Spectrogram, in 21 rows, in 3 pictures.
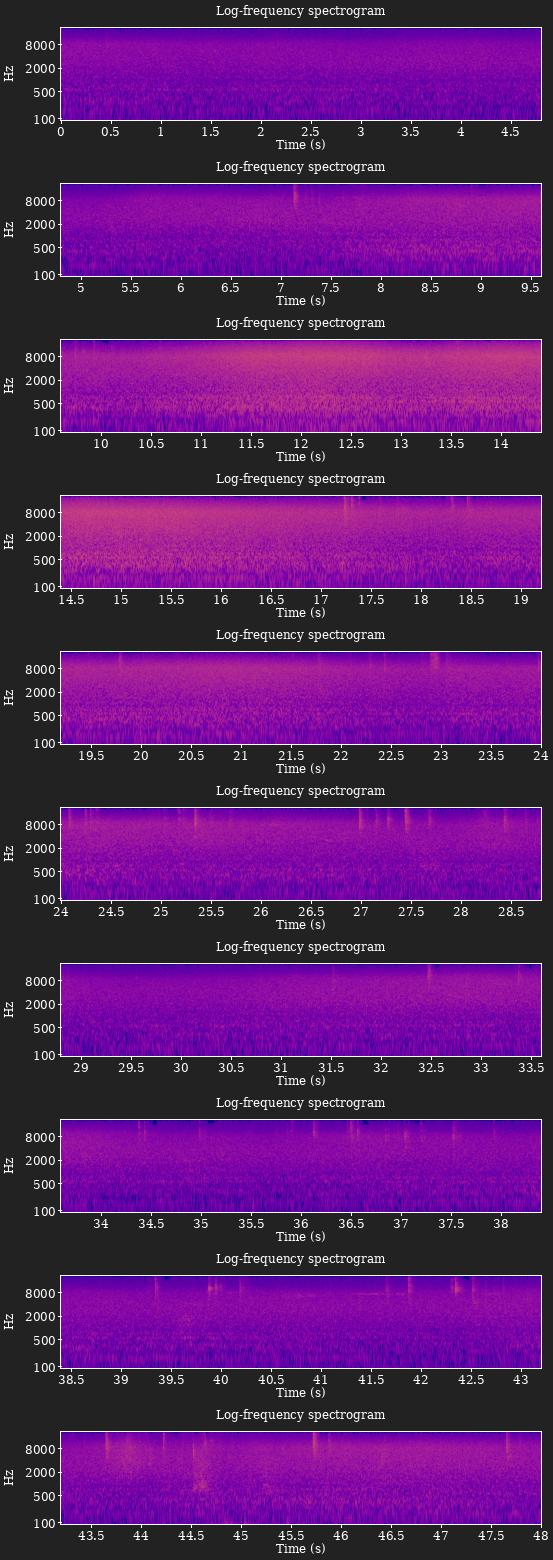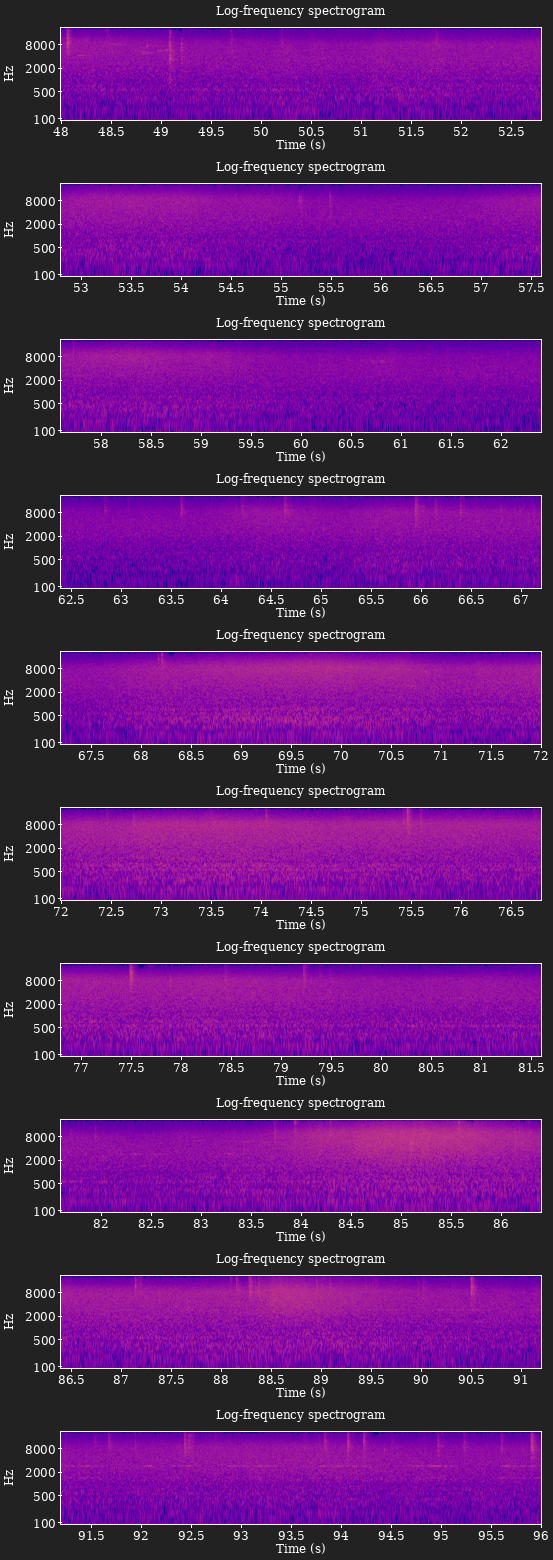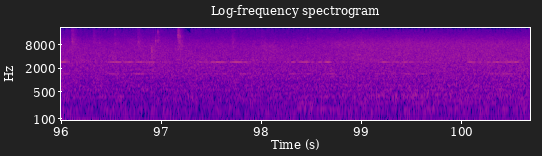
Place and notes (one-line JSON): {"title": "Unnamed Road, Malton, UK - inside church porch ... outside storm erik ...", "date": "2019-02-09 07:20:00", "description": "inside church porch ... outside .. on the outskirts of storm erik ... open lavaliers on T bar on tripod ... background noise ... the mating call of the reversing tractor ...", "latitude": "54.12", "longitude": "-0.54", "altitude": "84", "timezone": "Europe/London"}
